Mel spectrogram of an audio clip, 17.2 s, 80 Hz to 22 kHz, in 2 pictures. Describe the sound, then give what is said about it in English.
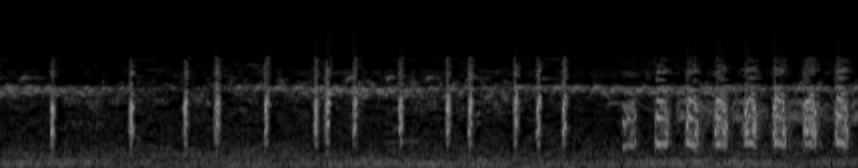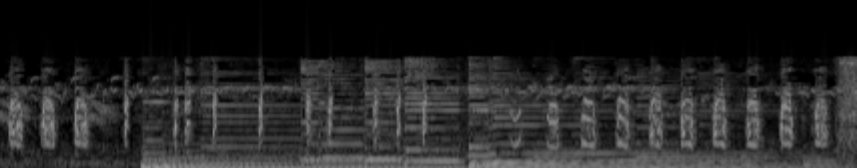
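A wild turkey gobbles repeatedly in quick, rattling bursts, loud; partway through, a low, steady musical backing swells in beneath the continuing gobbles. “Tailing redfish on the fly rod, fresh walleye in a skillet, big time turkeys running to your call, a massive 6x6 within 30 yards, and a new personal best in the bass boat.”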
